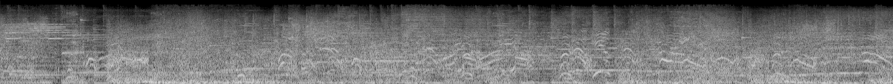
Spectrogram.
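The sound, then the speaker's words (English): Sword slashes and impacts in a video game as a player cuts down angel enemies: dense, rapid metallic whooshes and crashing hits pile up continuously, loud, over a busy game soundtrack. “This sword is so good at killing them that I can barely even do the torture attack before they already get killed.”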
